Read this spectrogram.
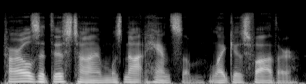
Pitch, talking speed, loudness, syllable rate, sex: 100 Hz, 195 wpm, -17 LUFS, 4.8 syllables/s, male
